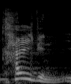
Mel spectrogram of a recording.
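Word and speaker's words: Calvin: 16세기 프랑스의 종교 개혁자인데, 프랑스 말로 요즘은 그렇게 많이 부릅니다. 존 칼뱅이라고 이렇게 많이 부르는데, 이 칼빈, 영어식 발음이죠.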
